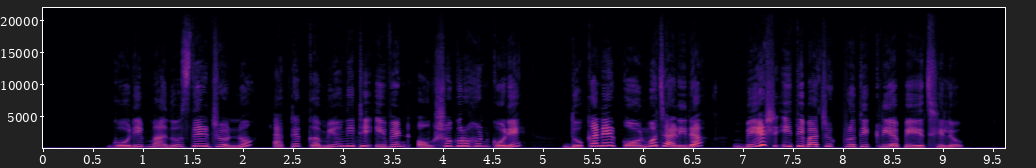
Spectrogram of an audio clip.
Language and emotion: Bengali, happy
